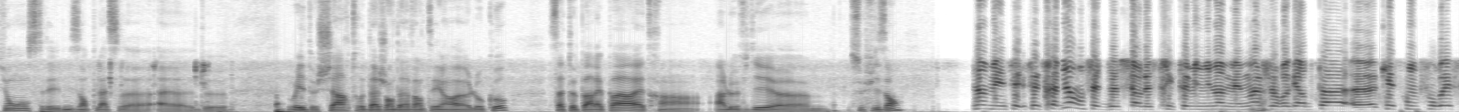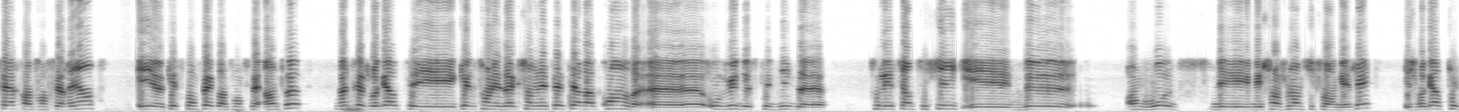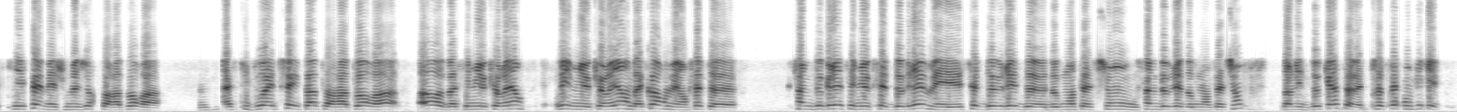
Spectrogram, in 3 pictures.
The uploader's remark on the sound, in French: entretien enregistré par téléphone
